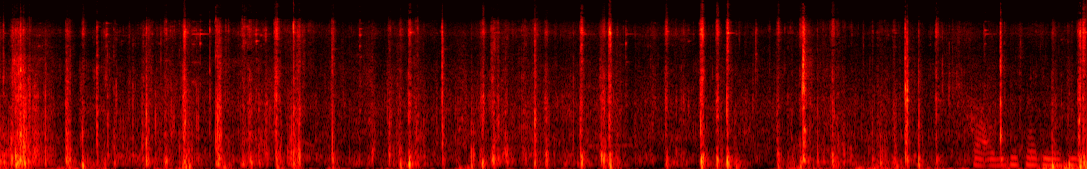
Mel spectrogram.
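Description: Crampons and ice axes bite and scrape into ice in sharp repeated knocks.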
